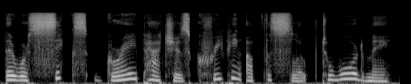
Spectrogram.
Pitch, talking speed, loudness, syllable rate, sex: 200 Hz, 160 wpm, -22 LUFS, 4.6 syllables/s, female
